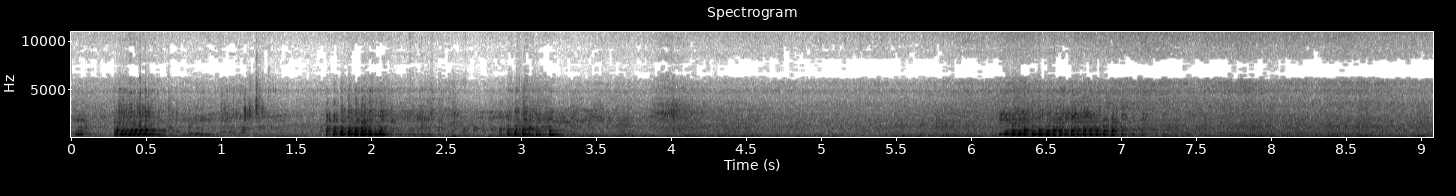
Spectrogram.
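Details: A juvenile southern elephant seal with a cataract, stuck under larger animals in a wallow on Macquarie Island, gives four brief, harsh, throaty bawls at irregular intervals over steady wind or surf hiss.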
